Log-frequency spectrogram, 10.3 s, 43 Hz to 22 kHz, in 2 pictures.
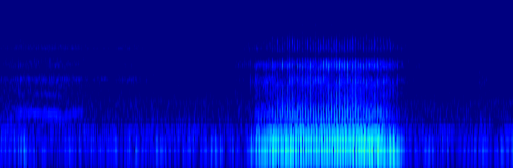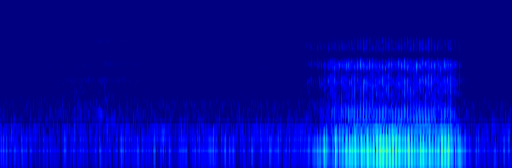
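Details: Snoring on the couch: two deep, harsh, rattling snores several seconds apart, about 10 a minute, in a quiet room during sleep.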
